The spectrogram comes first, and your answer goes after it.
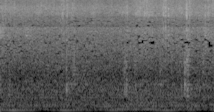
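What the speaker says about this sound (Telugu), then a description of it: "చూడండి మంచిగా ఫ్రై అవుతున్నాయి" Pieces of tiffin batter frying in a pan of oil, giving a steady, close crackling sizzle with soft pops and no voices.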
